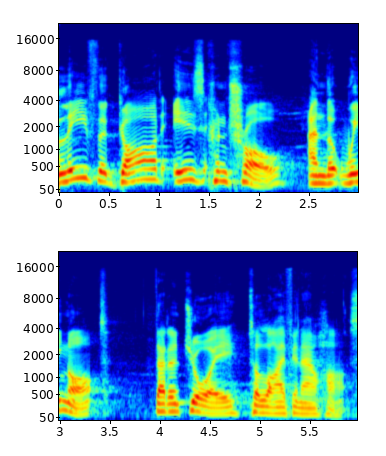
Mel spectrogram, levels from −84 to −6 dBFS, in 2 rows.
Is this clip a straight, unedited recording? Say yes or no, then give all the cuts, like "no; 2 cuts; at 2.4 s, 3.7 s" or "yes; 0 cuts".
no; 4 cuts; at 1.5 s, 3.0 s, 4.2 s, 4.9 s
